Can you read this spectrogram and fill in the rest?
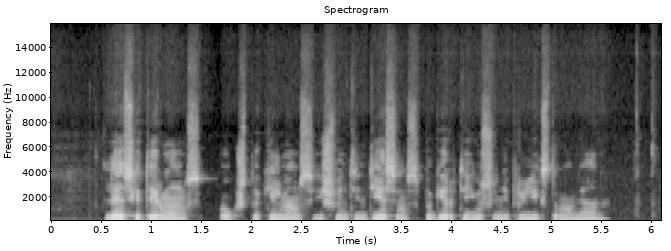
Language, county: Lithuanian, Vilnius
